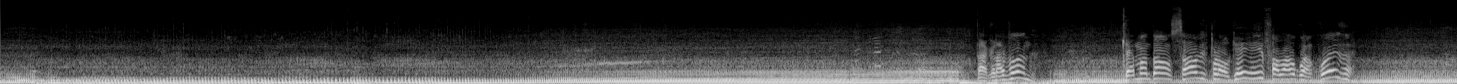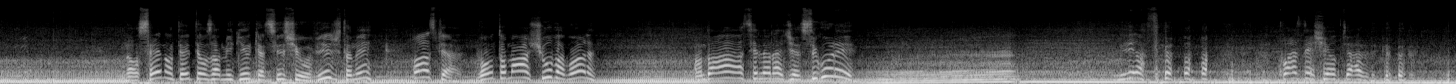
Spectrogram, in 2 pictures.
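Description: A motorcycle engine hums and revs up as the bike gathers speed.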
